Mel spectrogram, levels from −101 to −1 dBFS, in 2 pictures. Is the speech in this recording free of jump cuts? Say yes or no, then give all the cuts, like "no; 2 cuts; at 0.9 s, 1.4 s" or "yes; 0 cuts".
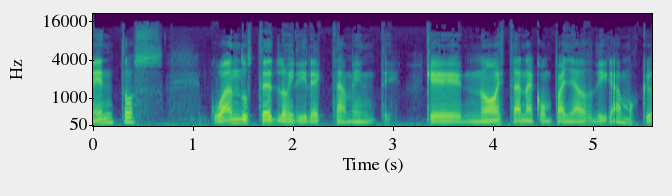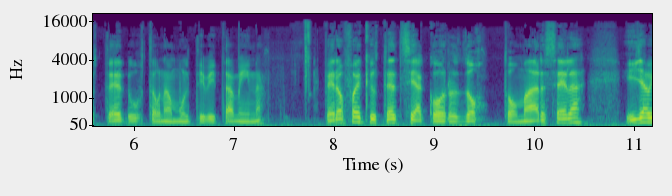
no; 5 cuts; at 2.0 s, 3.3 s, 5.9 s, 7.8 s, 9.6 s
